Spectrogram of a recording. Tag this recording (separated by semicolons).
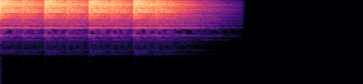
ride; drums; hats; loop; cymbal; percussion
